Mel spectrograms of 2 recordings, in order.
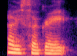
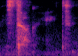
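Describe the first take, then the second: First: Said in the usual way. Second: Breathy unvoiced whisper of delight; soft whispered longing. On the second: Real, not acted. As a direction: breathe it out like a dreamy wish. Dreamy aside after wine invitation.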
